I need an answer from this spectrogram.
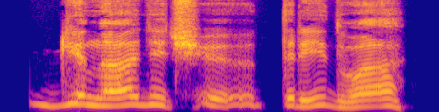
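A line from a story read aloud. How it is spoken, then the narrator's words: Strained old man. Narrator (Russian): выдавил из себя старик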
